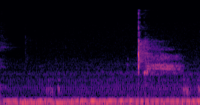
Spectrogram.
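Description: Low steady hum with one sharp, short click about one and a half seconds in.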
